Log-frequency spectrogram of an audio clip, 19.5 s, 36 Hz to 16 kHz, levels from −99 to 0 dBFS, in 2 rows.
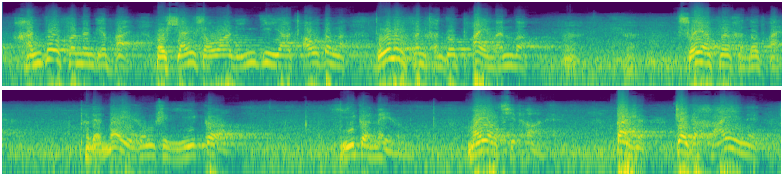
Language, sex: Chinese, male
